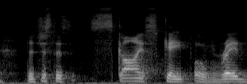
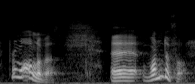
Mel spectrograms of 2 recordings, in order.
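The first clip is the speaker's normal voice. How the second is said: usual speaking voice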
